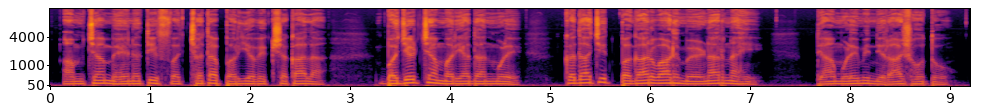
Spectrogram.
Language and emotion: Marathi, sad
